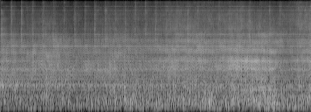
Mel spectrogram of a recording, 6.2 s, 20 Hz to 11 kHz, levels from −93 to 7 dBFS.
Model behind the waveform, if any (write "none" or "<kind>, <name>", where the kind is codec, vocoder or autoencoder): vocoder, Vocos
